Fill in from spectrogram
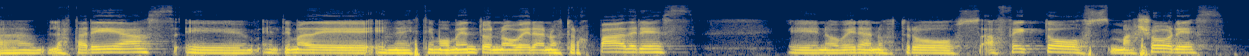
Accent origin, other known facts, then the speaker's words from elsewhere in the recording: Paraná, Entre Ríos, Argentina; Yo soy de Paraná, Entre Ríos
